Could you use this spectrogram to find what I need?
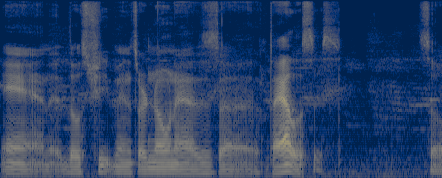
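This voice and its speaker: A man speaks at a fairly slow pace. His fairly low voice has vocal fry. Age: 20s. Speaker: kidney failure survivor. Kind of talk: casual interview. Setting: podcast recording.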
